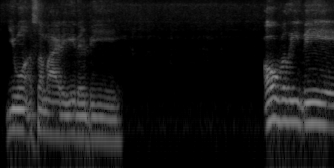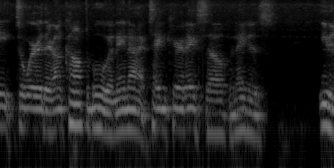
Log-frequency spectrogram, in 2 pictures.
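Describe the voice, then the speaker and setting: A man's voice: lowish voice, low-quality recording. A man around forty on a live stream, chatting to viewers in a blunt, swearing storytelling rant from his phone. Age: 40s. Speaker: livestreamer. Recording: loud background noise with running water.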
